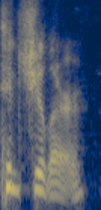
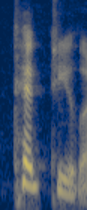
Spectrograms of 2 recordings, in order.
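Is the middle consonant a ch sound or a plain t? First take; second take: ch; plain t. First: It is said fast with a ch sound. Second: It is said slowly with a plain t sound. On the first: "when I say it fast, it sounds like I'm saying titular, like with a ch" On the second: "I'm trying to say it slowly"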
